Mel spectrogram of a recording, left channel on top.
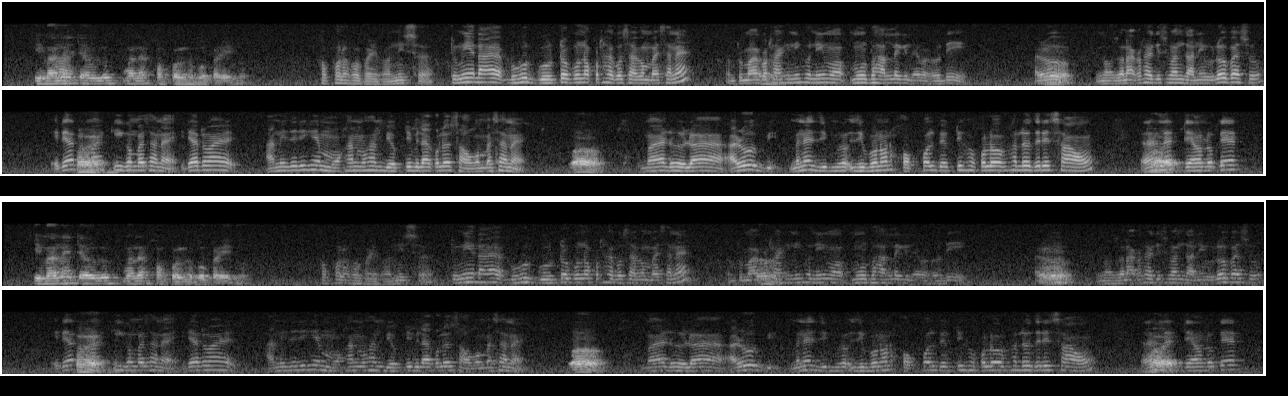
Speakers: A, on the right; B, on the left.
A: সিমানেই
B: হয়
A: তেওঁলোক মানে সফল হ'ব পাৰিব।
B: সফল হ'ব পাৰিব, নিশ্চয়! তুমি এটা বহুত গুৰুত্বপূৰ্ণ কথা কৈছা গ'ম পাইছানে? তোমাৰ
A: অ
B: কথাখিনি শুনি ম, মোৰ ভাল লাগিলে বাৰু দেই। আৰু
A: অ
B: নজনা কথা কিছুমান জানিবলৈও পাইছো। এতিয়া
A: হয়
B: তোমাৰ কি গম পাইছা নাই? এতিয়া তোমাৰ আমি যদি সেই মহান, মহান ব্যক্তিবিলাকলৈ চাওঁ, গম পাইছা নাই!
A: অ
B: তোমাৰ ধৰি লোৱা আৰু বি, মানে জী-জীৱনত সফল ব্যক্তিসকলৰ ফালেও যদি চাওঁ তেনেহলে
A: হয়
B: তেওঁলোকে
